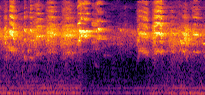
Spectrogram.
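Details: Parrot giving harsh screechy squawks in two bursts separated by a brief lull about halfway through, a low hum continuing underneath.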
